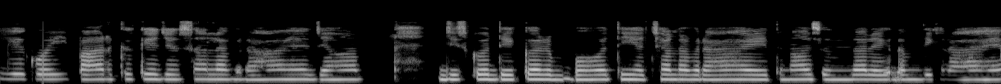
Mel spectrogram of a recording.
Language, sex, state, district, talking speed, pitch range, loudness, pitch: Hindi, female, Chhattisgarh, Raigarh, 150 wpm, 225-235 Hz, -23 LUFS, 225 Hz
